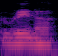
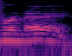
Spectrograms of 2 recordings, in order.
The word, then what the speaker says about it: Rena: Oh, is that how you pronounce it? Rena? Rena, yeah. I thought it was Renee.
